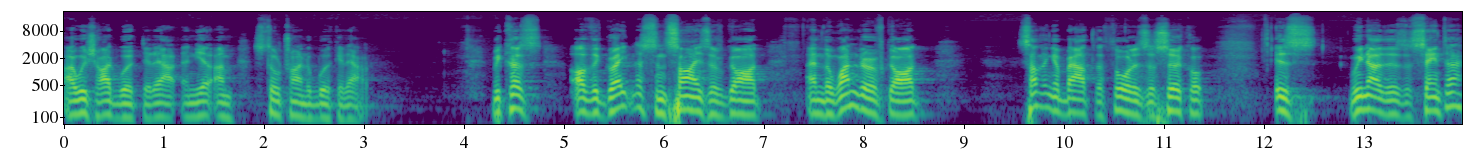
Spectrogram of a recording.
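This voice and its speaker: With a New Zealand accent, a man of medium pitch talks at a moderate pace with lively intonation and long, frequent pauses, the recording very clean with a silent background. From New Zealand (Auckland). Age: 70s. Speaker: church elder speaker. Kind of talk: short sermon. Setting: church stage with audience.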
